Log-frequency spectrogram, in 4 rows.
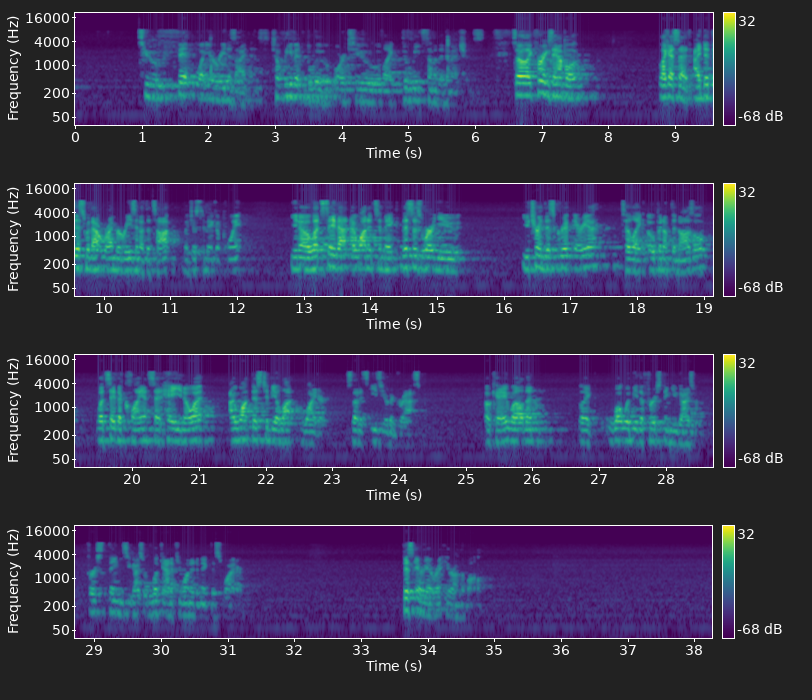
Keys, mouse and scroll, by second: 6.9 scroll down 1, 9.0-11.0 scroll up 1, 11.0 scroll down 1, 12.2-12.8 scroll down 1, 19.2-21.1 scroll up 1, 23.2-23.6 scroll down 1, 23.9-24.9 scroll up 1, 24.9-25.4 scroll down 1, 26.0-27.8 scroll up 1.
